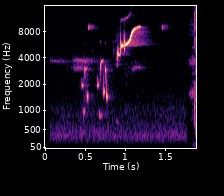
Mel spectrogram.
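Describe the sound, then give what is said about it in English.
A cowbird gives a short burst of liquid, gurgling notes that rise into a thin, high whistle, like water dripping from a faucet, heard clearly over a low steady hum. “It doesn't sound like a bird song, really. No, it sounds like, you know, the faucet dripping water or something like that.”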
